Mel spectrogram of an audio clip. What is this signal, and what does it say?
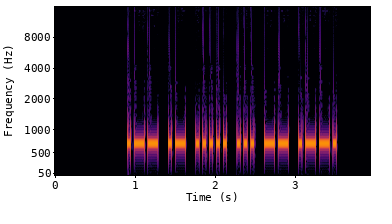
Morse code, heard as a keyed tone, about 28 wpm, 700 Hz. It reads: WA5SMP
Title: USA Call Signs - 6 Characters - 4x Character Spacing - 28wpm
